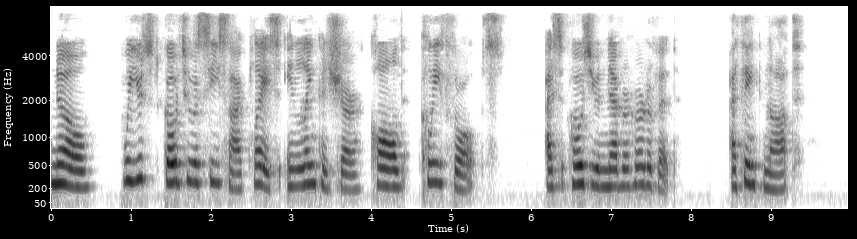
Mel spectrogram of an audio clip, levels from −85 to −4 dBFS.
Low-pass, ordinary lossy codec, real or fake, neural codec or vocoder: 7.2 kHz; AAC, 32 kbps; fake; codec, 16 kHz, 8 kbps, FunCodec, trained on Chinese and English, 25 frames a second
